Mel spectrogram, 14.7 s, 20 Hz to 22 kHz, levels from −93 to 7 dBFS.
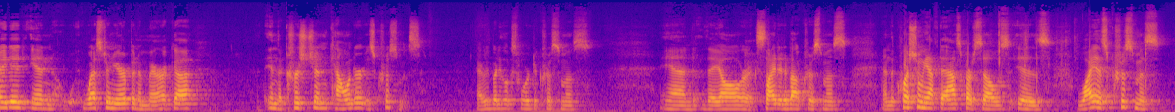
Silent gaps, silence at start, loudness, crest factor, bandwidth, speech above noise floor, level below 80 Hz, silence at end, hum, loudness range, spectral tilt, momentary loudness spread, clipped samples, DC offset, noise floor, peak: none; 0 s; -18 LUFS; 18 dB; 17.5 kHz; 32 dB; -54 dBFS; 0.15 s; none; 9 LU; -4 dB/octave; 15 LU; under 0.1%; under 0.1%; -49 dBFS; 0 dBFS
